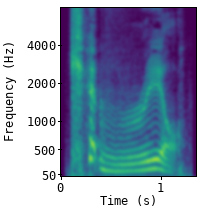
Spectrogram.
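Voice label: Get Real male, Attitude, male: 'Get real', (human voice speaking); Talking; VoiceBox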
